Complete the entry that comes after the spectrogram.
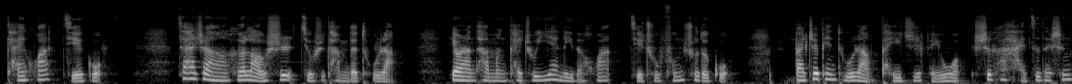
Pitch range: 155-200 Hz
